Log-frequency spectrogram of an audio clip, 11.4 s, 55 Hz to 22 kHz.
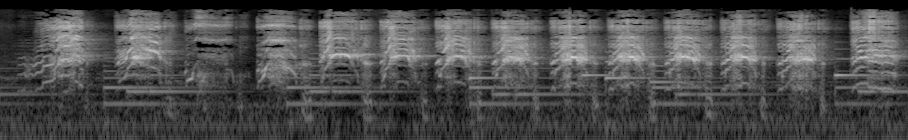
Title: Baby cry #cute #newborn #baby #adorable baby @BabyWorld22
